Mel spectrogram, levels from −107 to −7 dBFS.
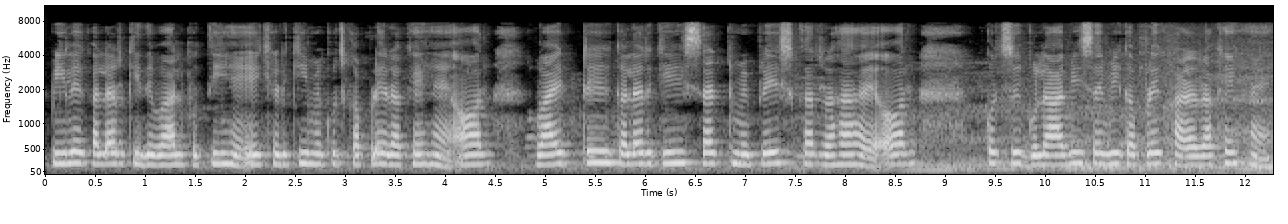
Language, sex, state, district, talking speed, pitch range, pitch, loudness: Hindi, female, Jharkhand, Jamtara, 150 wpm, 195-215 Hz, 205 Hz, -24 LUFS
